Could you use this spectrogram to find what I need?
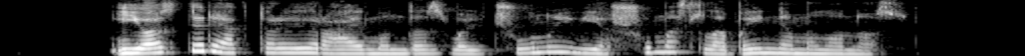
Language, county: Lithuanian, Kaunas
